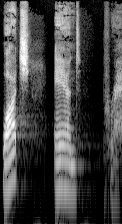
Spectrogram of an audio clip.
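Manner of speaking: soft, low and spaced out; hushed solemn words, a pause after each; quoted solemn charge. Retold or imitated. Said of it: "Jesus' words to Peter and the disciples".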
